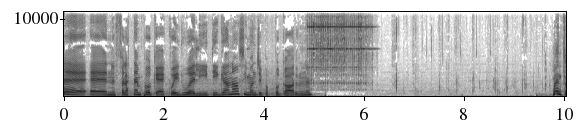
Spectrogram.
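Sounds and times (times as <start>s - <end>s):
speech: 0.4s - 5.2s, 9.8s - 10.0s
telephone ringing with a metallic bell-like jangle: 4.8s - 6.4s.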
